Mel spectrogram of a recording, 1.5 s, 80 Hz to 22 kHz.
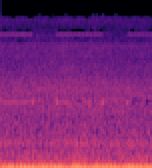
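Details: Toyota Altis 16-valve automatic, warm, idle around 1100 rpm, checked for shaking in reverse with air conditioning on: low, even hum in reverse with foot on the brake, no shake or stumble, smooth steady idle.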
